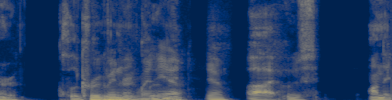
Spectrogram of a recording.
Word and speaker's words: Krugman: You saw guys like I always say his name wrong, Paul Klugman or Krugman. Krugman, yeah, yeah.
